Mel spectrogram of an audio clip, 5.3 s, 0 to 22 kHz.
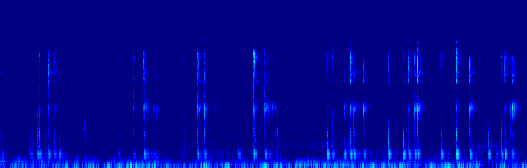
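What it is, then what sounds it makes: Plastic microphone body tapped with fingernails. Long fingernails on both hands tap quickly across the top of the hard black plastic body of a 3Dio binaural microphone, set between its silicone ears. The result is a fast, uneven stream of dry, crisp clicks that die away almost instantly, over a steady low hum.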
